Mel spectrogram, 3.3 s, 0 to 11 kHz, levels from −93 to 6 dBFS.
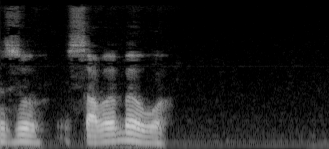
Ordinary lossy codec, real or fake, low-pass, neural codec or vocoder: AAC, 48 kbps; real; 9.9 kHz; none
